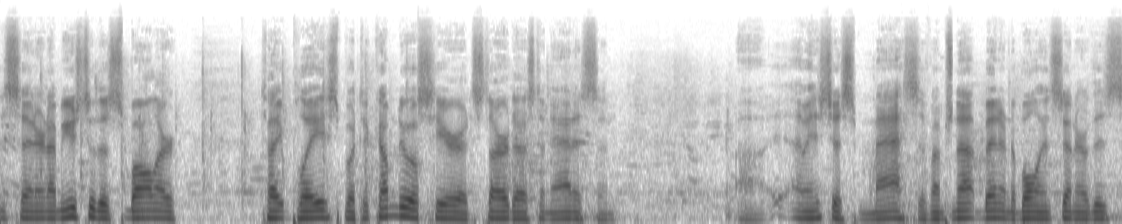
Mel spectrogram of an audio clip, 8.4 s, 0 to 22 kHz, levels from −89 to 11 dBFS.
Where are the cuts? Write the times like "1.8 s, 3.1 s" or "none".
3.2 s, 7.1 s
